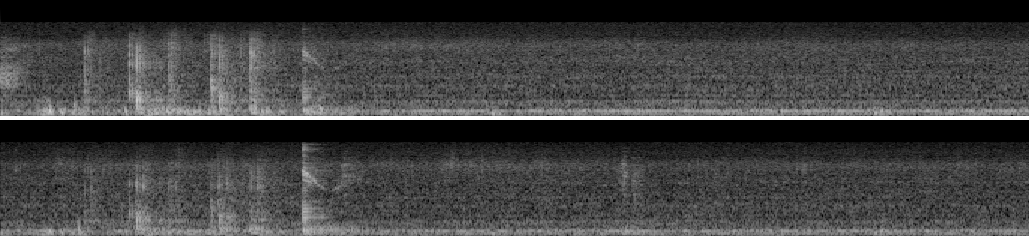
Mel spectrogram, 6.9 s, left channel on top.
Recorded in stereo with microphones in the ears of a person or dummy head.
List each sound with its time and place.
0.6 s running footsteps: 55° left (ahead or behind), 8.5 m; by 1.9 s 65° left (ahead or behind), 8.5 m
2.0 s a clunk: 25° right (ahead or behind), 1.2 m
